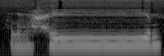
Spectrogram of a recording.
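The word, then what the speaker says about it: رحيم: Cara bacanya rohim, dipanjangkan 4 sampai 6 harokat.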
